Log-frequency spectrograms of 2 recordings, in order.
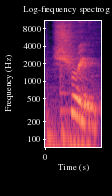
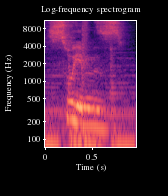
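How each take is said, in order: First: Shrimp is pronounced the standard way. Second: Shrimp is pronounced the Jamaican way, like swims. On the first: The speaker calls it right. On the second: The speaker calls it wrong.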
